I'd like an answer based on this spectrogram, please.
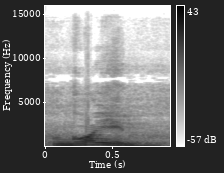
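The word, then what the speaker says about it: غين: অক্ষরের নাম হচ্ছে খ, এই অক্ষরটার নাম হচ্ছে গয়েন, গয়েন গয়েন, এটাকে খা বলবেন না, এটাকে গাইন বলবেন না, এটা হলো খ, এটা হলো গয়েন, মাশাআল্লাহ।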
